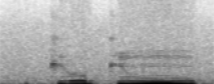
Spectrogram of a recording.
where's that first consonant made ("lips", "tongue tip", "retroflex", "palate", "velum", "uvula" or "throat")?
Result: velum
